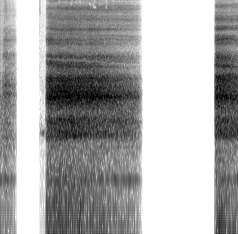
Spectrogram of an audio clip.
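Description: A human voice imitates deep, heavy breathing during a Dungeons & Dragons tabletop session: two long, rasping breaths separated by a pause of silence, close and loud.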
